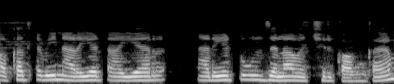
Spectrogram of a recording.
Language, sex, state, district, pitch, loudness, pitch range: Tamil, female, Tamil Nadu, Chennai, 190 Hz, -14 LUFS, 180-205 Hz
